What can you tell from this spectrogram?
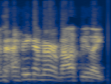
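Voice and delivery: ordinary delivery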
